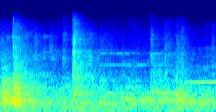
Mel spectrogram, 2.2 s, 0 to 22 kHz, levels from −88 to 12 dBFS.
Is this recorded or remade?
recorded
